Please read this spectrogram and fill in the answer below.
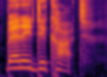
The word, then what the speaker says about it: Benedicat: And he underlined one of the words, Benedict. How do you say that again? – Benedicat.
